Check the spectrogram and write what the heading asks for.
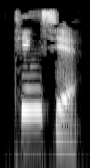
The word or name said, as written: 听写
